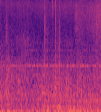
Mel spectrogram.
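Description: A deep, continuous low rumble, like rolling thunder, with a faint steady high tone above it.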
